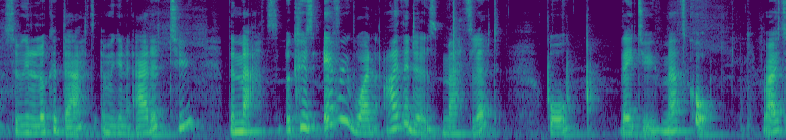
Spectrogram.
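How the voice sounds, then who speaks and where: A woman tutor talks through exam questions in an informal, instructive way. Her voice is husky and creaky, with a slight lisp, and her pitch moves in a lively way. She often adds short check-in tags as she goes step by step. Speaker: maths tutor.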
